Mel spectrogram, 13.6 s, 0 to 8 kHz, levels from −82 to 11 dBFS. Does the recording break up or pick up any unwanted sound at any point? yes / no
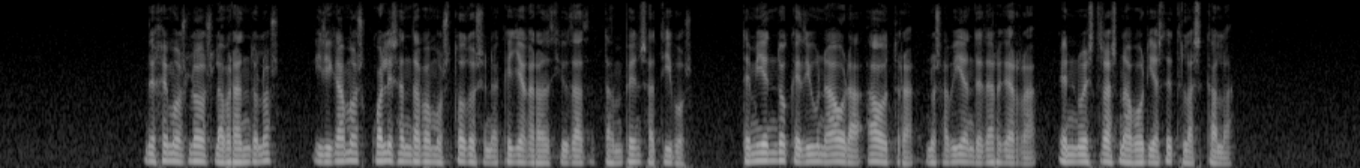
no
